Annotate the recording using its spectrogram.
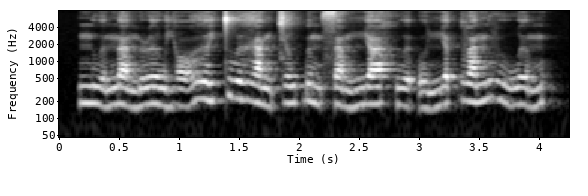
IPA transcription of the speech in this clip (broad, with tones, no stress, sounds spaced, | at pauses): n u˨˩˨ ə̯ n a˨˩˨ n ɹ ə˨˩ w j ɔ˨˩˦ ɣ ə˧˥ j t̪ u˧ ə̯ ɣ a˨˩ ŋ c ə˧ w ɓ ə˨˩ m s a˨˩˨ m ɲ aː˧ h u˨˩ ə̯ ʔ o˨˩˨ ɲ a˦˥ t̚ v a˧˥ n v u˨˩˨ w ə˨˩˦ m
